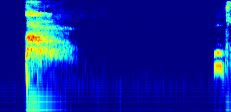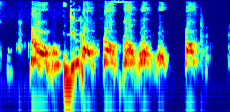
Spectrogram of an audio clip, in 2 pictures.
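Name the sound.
dogs barking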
